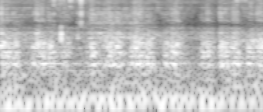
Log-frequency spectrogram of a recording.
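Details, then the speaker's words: Sony Mini DVD camcorder disc in an old duplicator: low spinning hum with irregular rattling patter as the drive struggles to read the disc, which has a mark and possible manufacturer defect. "It doesn't sound good. Hear that rat? It sounds like it's rattling inside. It's having a hard time reading that."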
